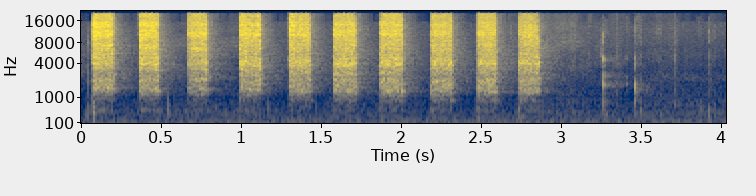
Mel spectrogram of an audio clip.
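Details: Nursing demonstration of urinary catheterization, simulated: ten short, regular hissing lubricant spray bursts, about three a second, applied into the catheter kit before insertion, then faint handling clicks.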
